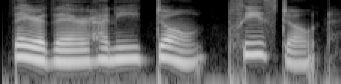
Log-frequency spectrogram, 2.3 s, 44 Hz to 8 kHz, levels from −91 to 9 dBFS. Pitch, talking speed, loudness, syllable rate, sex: 200 Hz, 160 wpm, -18 LUFS, 4.9 syllables/s, female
